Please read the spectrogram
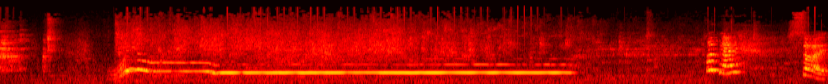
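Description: Water being poured off a pot into a kitchen sink, a steady rush lasting about four and a half seconds, with a steady pitched tone alongside it that drops slightly near its start and then holds. The water is the overnight soaking water, salty from the saltfish, being drained away.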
